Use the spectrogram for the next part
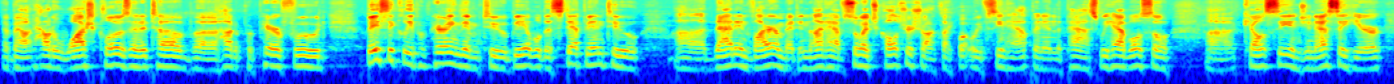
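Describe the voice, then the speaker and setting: A man's voice: mid-range voice, steady tone, moderate pace, a bit bright. A middle-aged man with an American accent, introducing and explaining a programme informally as its host and teacher. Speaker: host and boot camp teacher.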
